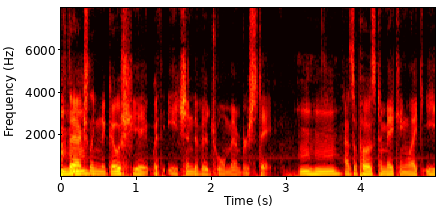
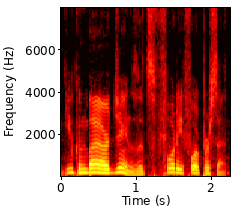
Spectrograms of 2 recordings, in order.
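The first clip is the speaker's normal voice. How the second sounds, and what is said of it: Bad put-on Eastern European accent. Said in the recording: “That sounded Eastern European, ... I'm terrible at accents. I'm the opposite of a master of accents. ... Sound like you wanted to come from Bucharest.”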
